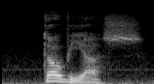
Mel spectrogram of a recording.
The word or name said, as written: Tobias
